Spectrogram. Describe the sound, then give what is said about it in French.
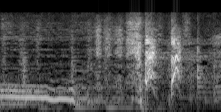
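A virtual cyberdog from a computer guard-dog screensaver program gives a drawn-out whining whimper, then a couple of sharp, loud barks in quick succession. “avec l'option garde, votre cyberchien se transforme en chien de garde. Entrez un mot de passe et il aboie dès qu'un intrus se permet de toucher à votre machine.”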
